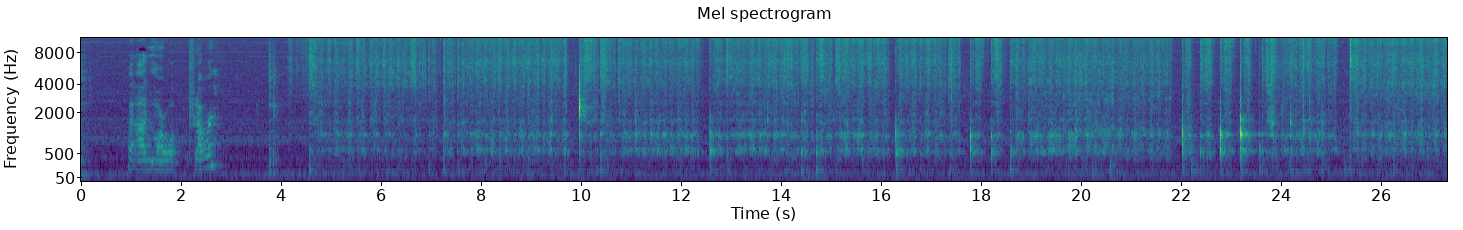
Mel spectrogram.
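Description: A wooden spoon scrapes and knocks against a metal saucepan.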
